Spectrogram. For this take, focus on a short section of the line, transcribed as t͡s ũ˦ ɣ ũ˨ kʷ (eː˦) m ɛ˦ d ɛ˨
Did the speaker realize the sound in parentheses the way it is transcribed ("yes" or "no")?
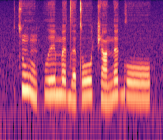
yes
